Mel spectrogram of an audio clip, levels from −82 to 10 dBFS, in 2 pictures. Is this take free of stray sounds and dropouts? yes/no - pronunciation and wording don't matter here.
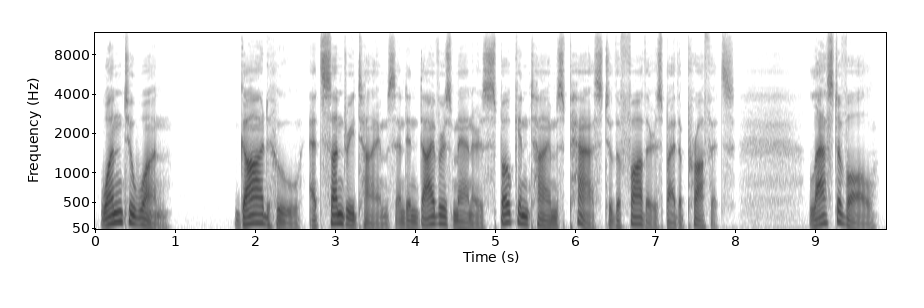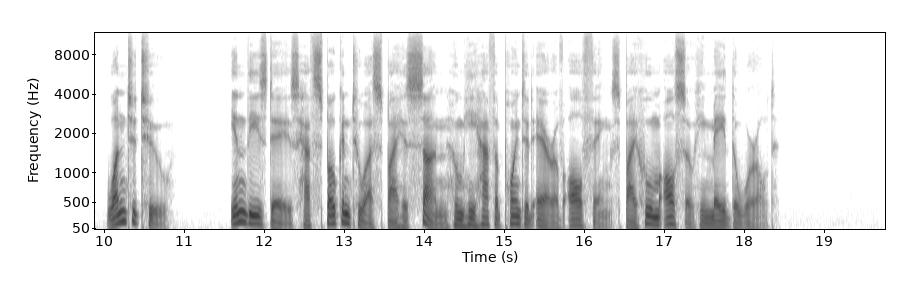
yes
